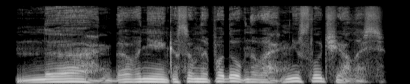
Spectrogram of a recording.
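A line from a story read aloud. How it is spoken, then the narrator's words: Muttering. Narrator (Russian): пробормотал он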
